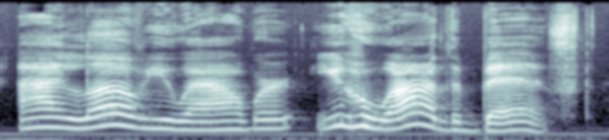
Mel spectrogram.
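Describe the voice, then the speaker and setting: A woman plays an affectionate young schoolboy from a storybook. The voice is high and unhurried, with big swings in pitch. The manner is earnest and gushing. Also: lively intonation. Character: sweet, affectionate young schoolboy, proud of his brother.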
